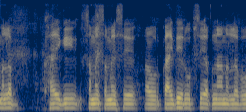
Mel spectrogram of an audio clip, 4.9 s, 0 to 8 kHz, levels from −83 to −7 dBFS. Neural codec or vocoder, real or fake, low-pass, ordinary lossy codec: none; real; 7.2 kHz; Opus, 32 kbps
